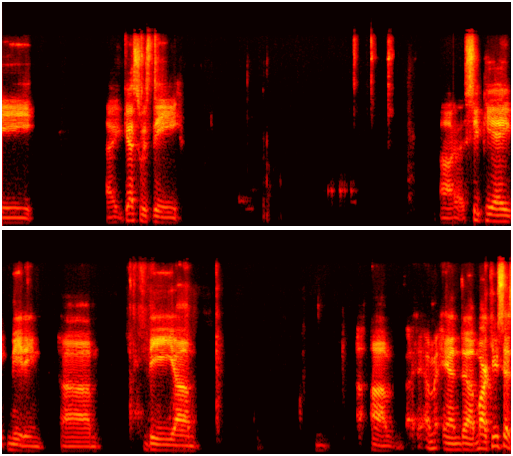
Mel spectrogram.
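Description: A man speaks calmly over an online call, heard through a microphone.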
